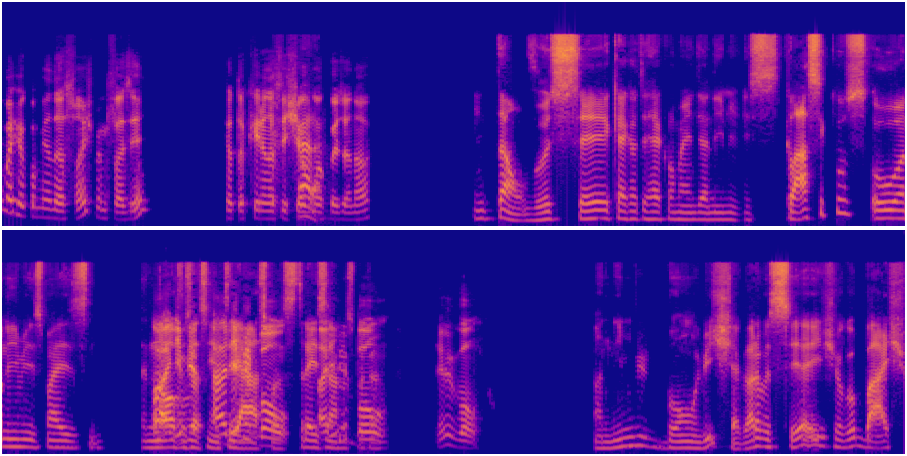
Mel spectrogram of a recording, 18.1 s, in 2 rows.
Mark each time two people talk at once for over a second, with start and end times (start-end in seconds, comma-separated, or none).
10.5-12.9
